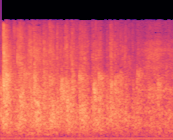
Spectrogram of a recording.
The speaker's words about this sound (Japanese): で、まあ、奥さんと共に来られて、ちょっとウェルカムの拍手をしましょう。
